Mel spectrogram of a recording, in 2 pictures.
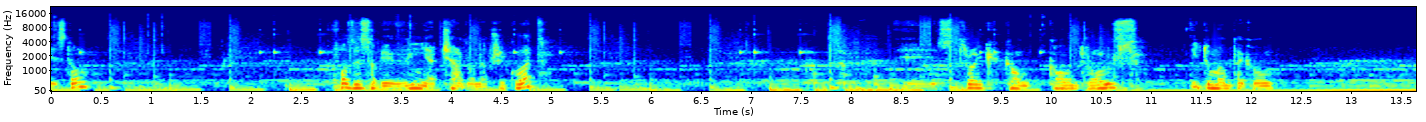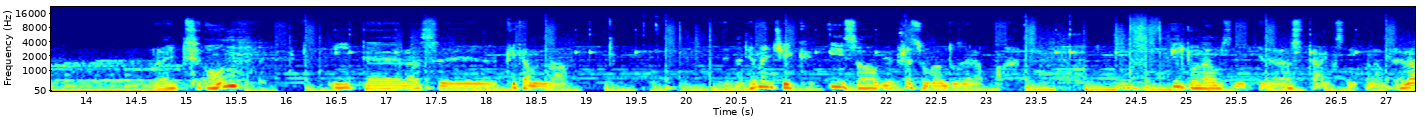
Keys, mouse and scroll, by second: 3.5 click, 9.8 click, 19.6 click.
